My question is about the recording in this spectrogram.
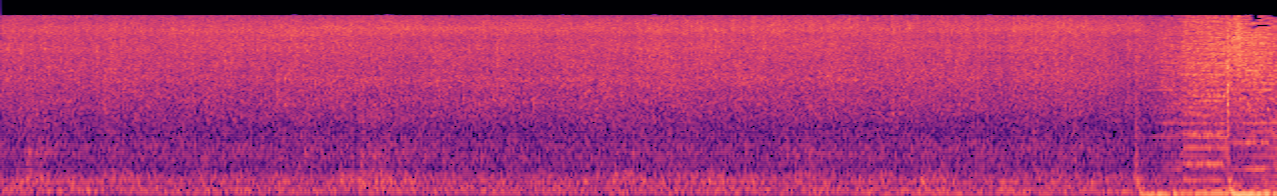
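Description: Steady low rumbling noise, then electronic music with a heavy beat starts suddenly about seven seconds in and becomes the loudest sound.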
